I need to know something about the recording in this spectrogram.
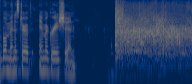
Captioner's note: applause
